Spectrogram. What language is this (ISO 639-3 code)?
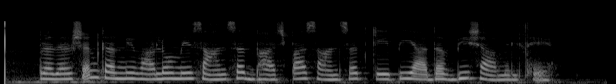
hin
